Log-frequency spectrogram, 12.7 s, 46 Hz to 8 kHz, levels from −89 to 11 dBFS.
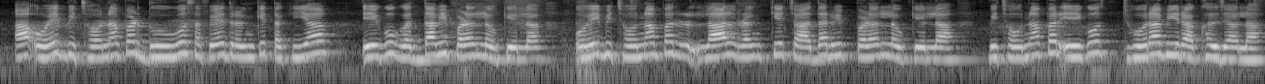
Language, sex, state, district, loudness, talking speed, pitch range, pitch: Bhojpuri, female, Bihar, Gopalganj, -17 LUFS, 160 wpm, 235-275 Hz, 245 Hz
